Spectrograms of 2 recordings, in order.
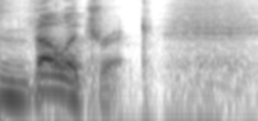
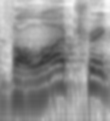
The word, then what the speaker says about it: Velotric: tech review velotric okay so it's velatrick it's not volatric it's not velotric um they told me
